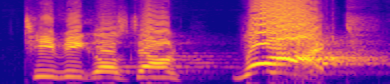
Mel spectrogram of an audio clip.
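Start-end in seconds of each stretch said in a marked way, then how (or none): 1.1-1.8 mock shout. Girls yelling through door.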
